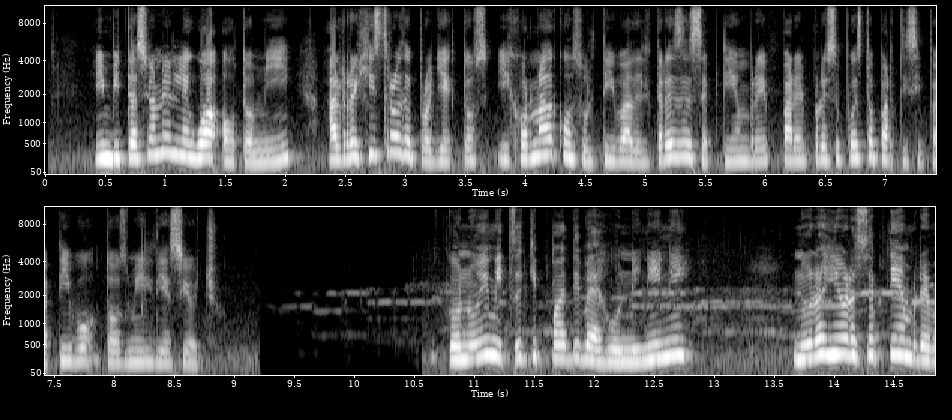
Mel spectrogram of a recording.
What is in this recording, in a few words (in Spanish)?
Perifoneo Otomi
